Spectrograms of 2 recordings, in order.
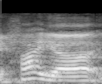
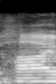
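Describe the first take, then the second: First: A bright Scottish "Hiya" with the first syllable raised. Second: Said in the usual way. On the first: Shown as a demonstration. Greeting a shopkeeper the Scottish way, bright "Hiya". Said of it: "you'd say". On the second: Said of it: "instead of".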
